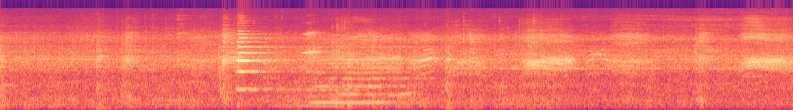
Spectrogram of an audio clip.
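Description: Passenger coaches of a departing express train rolling past on the rails, with steady wheel clatter. A train horn sounds suddenly about two and a half seconds in and holds for about a second and a half.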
